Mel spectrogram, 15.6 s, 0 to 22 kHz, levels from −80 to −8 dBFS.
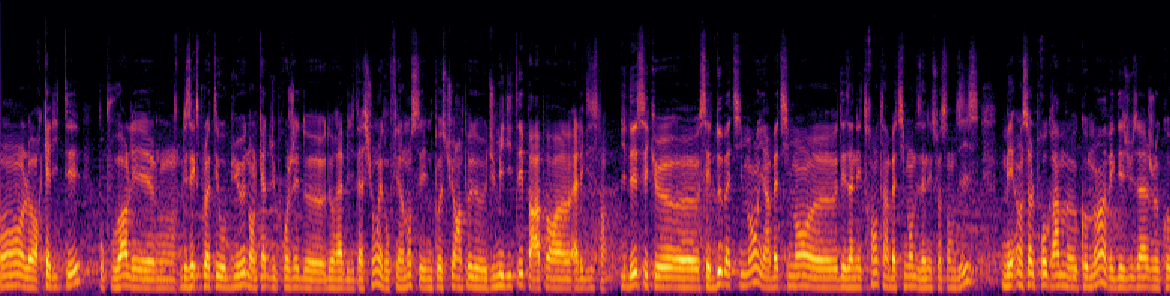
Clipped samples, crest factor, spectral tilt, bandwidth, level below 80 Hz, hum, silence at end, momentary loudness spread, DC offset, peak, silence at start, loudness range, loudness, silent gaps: under 0.1%; 18 dB; -6.5 dB/octave; 14 kHz; -64 dBFS; none; 0 s; 6 LU; under 0.1%; -2 dBFS; 0 s; 3 LU; -21 LUFS; none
